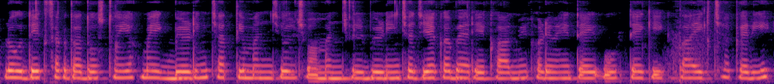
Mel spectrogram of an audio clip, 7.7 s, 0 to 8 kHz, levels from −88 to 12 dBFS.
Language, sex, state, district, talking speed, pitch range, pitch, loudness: Garhwali, female, Uttarakhand, Tehri Garhwal, 200 wpm, 220-235 Hz, 225 Hz, -18 LUFS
